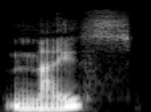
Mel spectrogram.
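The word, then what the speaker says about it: gneiss: And these samples were officially analyzed and found to be granite, sandstone, and another stone called nice. That's literally how you pronounce it.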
